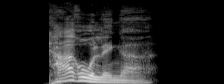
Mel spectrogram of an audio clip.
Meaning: Carolingian
- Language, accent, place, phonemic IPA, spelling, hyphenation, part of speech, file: German, Germany, Berlin, /ˈkaːʁolɪŋɐ/, Karolinger, Ka‧ro‧lin‧ger, noun, De-Karolinger.ogg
